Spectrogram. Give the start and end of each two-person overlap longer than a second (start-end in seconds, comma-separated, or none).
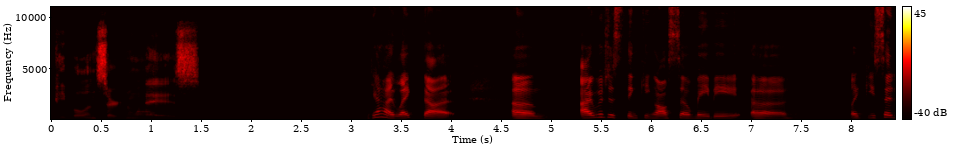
none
